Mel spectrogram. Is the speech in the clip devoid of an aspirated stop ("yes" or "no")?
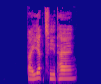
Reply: no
